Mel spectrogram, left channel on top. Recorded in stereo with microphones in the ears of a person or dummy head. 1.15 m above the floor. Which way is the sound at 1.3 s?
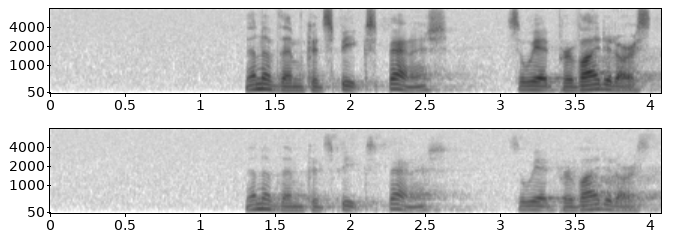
80° left.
